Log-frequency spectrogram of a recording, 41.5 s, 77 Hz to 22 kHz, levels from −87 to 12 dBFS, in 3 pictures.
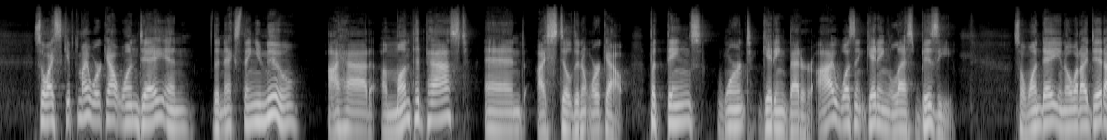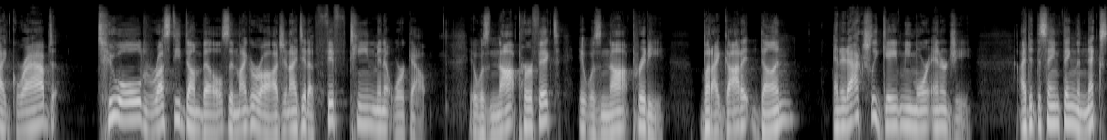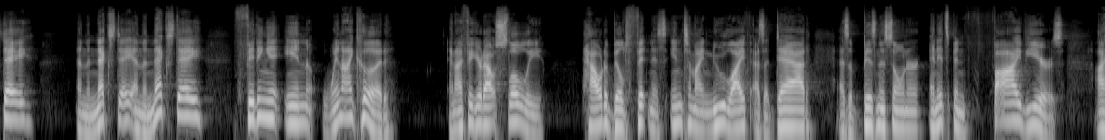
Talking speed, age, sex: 185 wpm, 30-49, male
